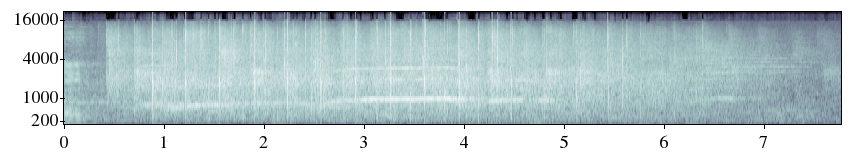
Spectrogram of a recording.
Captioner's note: applause and cheering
